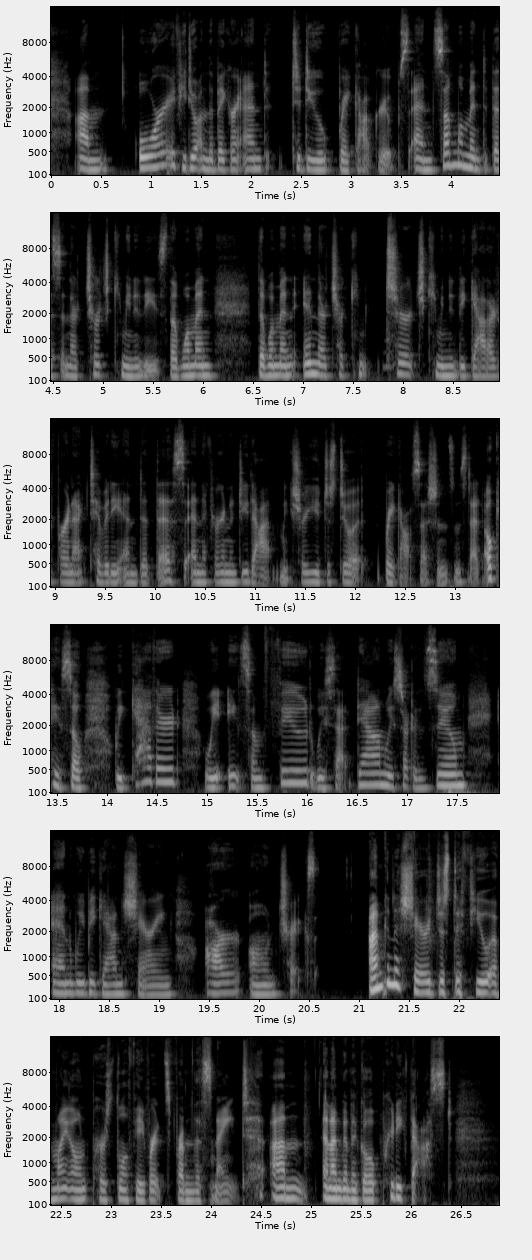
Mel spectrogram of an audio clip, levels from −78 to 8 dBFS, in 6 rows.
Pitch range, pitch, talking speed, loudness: 165-195 Hz, 175 Hz, 215 wpm, -28 LUFS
